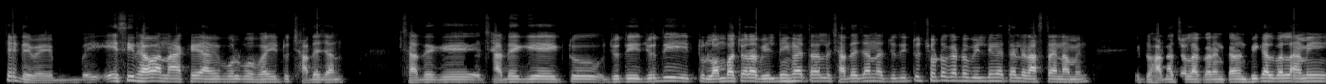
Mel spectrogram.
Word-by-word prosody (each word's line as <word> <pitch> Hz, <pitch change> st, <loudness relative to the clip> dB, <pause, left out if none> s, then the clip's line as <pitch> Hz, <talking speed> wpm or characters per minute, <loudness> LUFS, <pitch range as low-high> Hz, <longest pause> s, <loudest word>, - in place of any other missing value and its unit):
সেটাই 155 Hz, -, -1 dB
ভাই। 100 Hz, 0 st, -3 dB, 0.3 s
বে -, -, -5 dB, 0.3 s
এসির 175 Hz, +5 st, +1 dB
হাওয়া 155 Hz, +2 st, +7 dB
না -, -, +5 dB
খেয়ে, 140 Hz, 0 st, +1 dB
আমি 130 Hz, +1 st, -2 dB
বলবো 125 Hz, 0 st, -3 dB
ভাই 120 Hz, +1 st, +1 dB
একটু 125 Hz, +1 st, -8 dB
ছাদে 115 Hz, -, -1 dB
যান। 110 Hz, +1 st, -1 dB, 0.7 s
ছাদে 105 Hz, +3 st, 0 dB
গিয়ে, 115 Hz, 0 st, -1 dB, 0.3 s
ছাদে 110 Hz, +4 st, +1 dB
গিয়ে 130 Hz, 0 st, +3 dB
একটু 125 Hz, +3 st, -7 dB, 0.4 s
যদি, 130 Hz, +2 st, 0 dB, 0.2 s
যদি 150 Hz, +3 st, -1 dB, 0.2 s
একটু 145 Hz, +1 st, -9 dB
লম্বা 145 Hz, +3 st, +5 dB
চড়া 155 Hz, -1 st, +5 dB
বিল্ডিং 140 Hz, +2 st, +1 dB
হয়, 160 Hz, 0 st, +3 dB
তাহলে 155 Hz, 0 st, 0 dB
ছাদে 135 Hz, +4 st, +1 dB
যান। 160 Hz, 0 st, 0 dB
আর 150 Hz, -, -2 dB
যদি 145 Hz, +1 st, -5 dB
একটু 180 Hz, -, -4 dB
ছোটখাটো 175 Hz, -1 st, -1 dB
বিল্ডিং 155 Hz, +1 st, -2 dB
হয়, 155 Hz, -, -3 dB
তাহলে 150 Hz, -1 st, -1 dB
রাস্তায় 130 Hz, 0 st, +1 dB
নামেন। 120 Hz, +1 st, -2 dB, 0.5 s
একটু -, -, -8 dB
হাঁটাচলা 125 Hz, 0 st, +2 dB
করেন। 120 Hz, 0 st, +1 dB
কারণ 125 Hz, +1 st, +3 dB
বিকাল 145 Hz, +1 st, +3 dB
বেলা 145 Hz, +1 st, +4 dB
আমি, 145 Hz, +1 st, +1 dB
140 Hz, 200 wpm, -23 LUFS, 125-150 Hz, 0.7 s, হাওয়া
